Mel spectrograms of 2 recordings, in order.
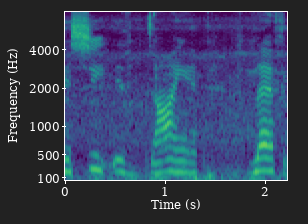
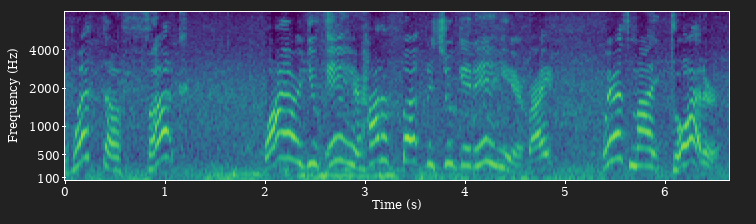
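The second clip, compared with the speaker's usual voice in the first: retold outrage, raised pitch and volume; indignant confrontation; 7 semitones higher, 4 dB louder than usual. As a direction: demand answers from an intruder, acted out. Acted confrontation with intruder in her house.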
